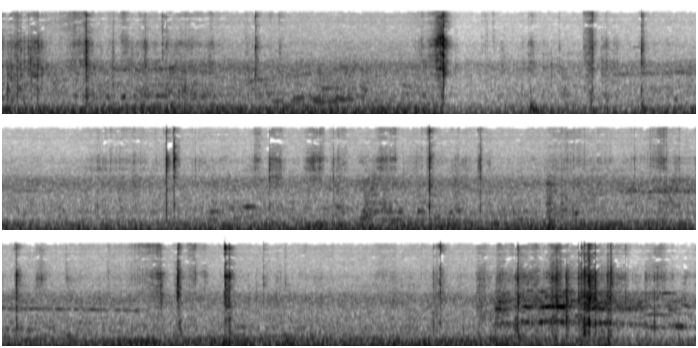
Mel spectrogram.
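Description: Quiet craft handling: scattered sharp clicks and snips of scissors cutting double-sided adhesive tape and of ribbon and plastic being handled, the loudest click about four and a half seconds in, over a steady low hum. A drawn-out pitched call comes up in the background near the end.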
